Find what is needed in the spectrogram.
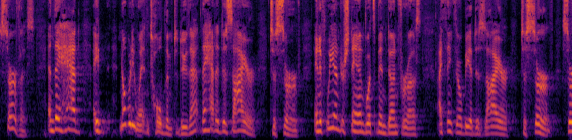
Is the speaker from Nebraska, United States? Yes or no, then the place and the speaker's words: yes; Nebraska, United States; growing up in Nebraska, where cows outnumber people 7 or 8 to 1, you see a lot of cows.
